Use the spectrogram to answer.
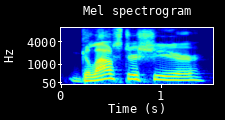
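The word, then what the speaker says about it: Gloucestershire: let me see if I've got the correct pronunciation here it's Glouster Shear uh in England and it is the I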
